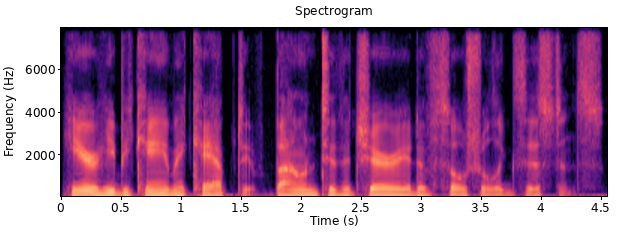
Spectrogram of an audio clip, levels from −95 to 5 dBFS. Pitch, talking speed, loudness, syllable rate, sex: 120 Hz, 160 wpm, -17 LUFS, 5.0 syllables/s, male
